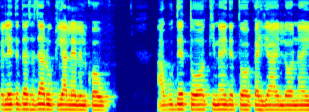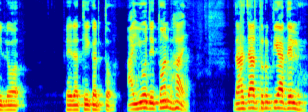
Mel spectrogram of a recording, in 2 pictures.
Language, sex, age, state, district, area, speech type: Maithili, male, 18-30, Bihar, Begusarai, rural, spontaneous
